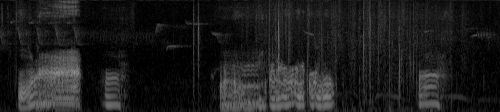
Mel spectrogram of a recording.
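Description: Cartoon cat and crow vocalizations made by a human voice: two longer, strained cries and two short calls.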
